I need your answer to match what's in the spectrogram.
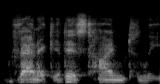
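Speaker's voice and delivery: whispered, very low and soft. A player voices Nima whispering in to Vanek, Nima whispering. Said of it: "kind of just like whisper in".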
